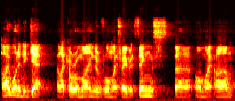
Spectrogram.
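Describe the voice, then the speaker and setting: A young man with a very bright, forceful tone and a fairly low voice. He chats in a relaxed, upbeat way as a yoga teacher, laughing easily between thoughts. Plenty of ums and restarts. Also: moderate pace, rough recording. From Wales. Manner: upbeat, chatty, laughs often, many fillers. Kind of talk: casual interview chat.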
